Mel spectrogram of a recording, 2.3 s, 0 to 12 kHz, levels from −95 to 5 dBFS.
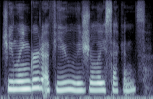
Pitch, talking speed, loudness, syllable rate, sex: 230 Hz, 155 wpm, -15 LUFS, 5.6 syllables/s, female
